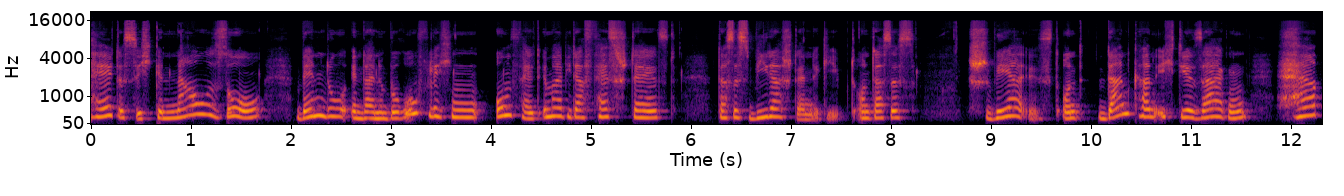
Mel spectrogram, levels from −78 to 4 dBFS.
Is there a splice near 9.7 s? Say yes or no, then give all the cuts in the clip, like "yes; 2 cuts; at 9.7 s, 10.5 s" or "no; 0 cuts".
no; 0 cuts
